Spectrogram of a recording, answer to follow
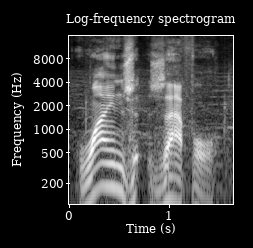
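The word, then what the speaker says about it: Weinzapfel: p Fel but pronounced wies zapple the p is silent the Tiger alfield has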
